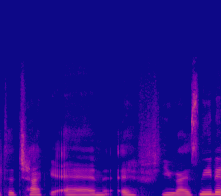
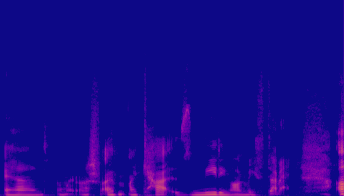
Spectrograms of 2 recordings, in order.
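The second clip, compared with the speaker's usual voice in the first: whispered aside; 3 semitones lower, 7 dB quieter than usual. Real, not acted. Aside about the cat kneading.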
